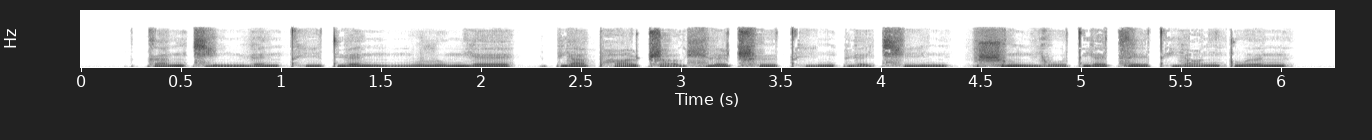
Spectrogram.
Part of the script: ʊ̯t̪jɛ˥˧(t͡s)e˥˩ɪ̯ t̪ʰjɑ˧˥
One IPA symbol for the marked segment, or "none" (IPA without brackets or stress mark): t͡s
